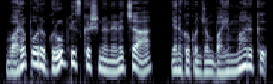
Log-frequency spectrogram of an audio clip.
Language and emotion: Tamil, fearful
